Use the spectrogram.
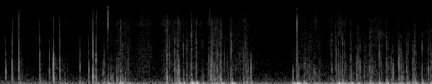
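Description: Long acrylic nails scratch and tap across a small, soft, stuffed star-shaped pillow covered in white and pink pebbled faux leather. Close, muffled low taps and soft thuds mix with brief crackly scratches in a steady, rapid patter, each sound dying away almost at once.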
